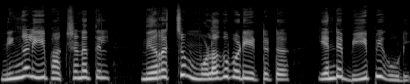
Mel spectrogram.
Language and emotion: Malayalam, angry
